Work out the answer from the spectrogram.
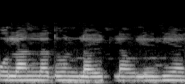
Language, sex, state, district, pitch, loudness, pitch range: Marathi, female, Maharashtra, Solapur, 190 Hz, -17 LUFS, 185-195 Hz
